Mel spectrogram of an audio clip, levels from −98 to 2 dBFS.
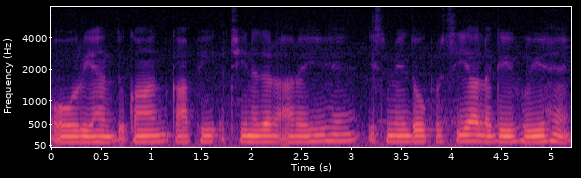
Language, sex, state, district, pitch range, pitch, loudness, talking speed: Hindi, male, Uttar Pradesh, Hamirpur, 120-130 Hz, 125 Hz, -34 LUFS, 175 wpm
